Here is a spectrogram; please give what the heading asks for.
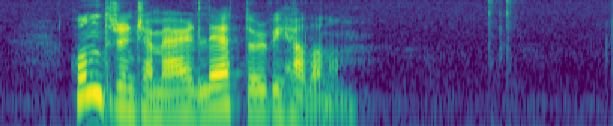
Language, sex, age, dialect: Faroese, female, 36-60, Norðuroyggjar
